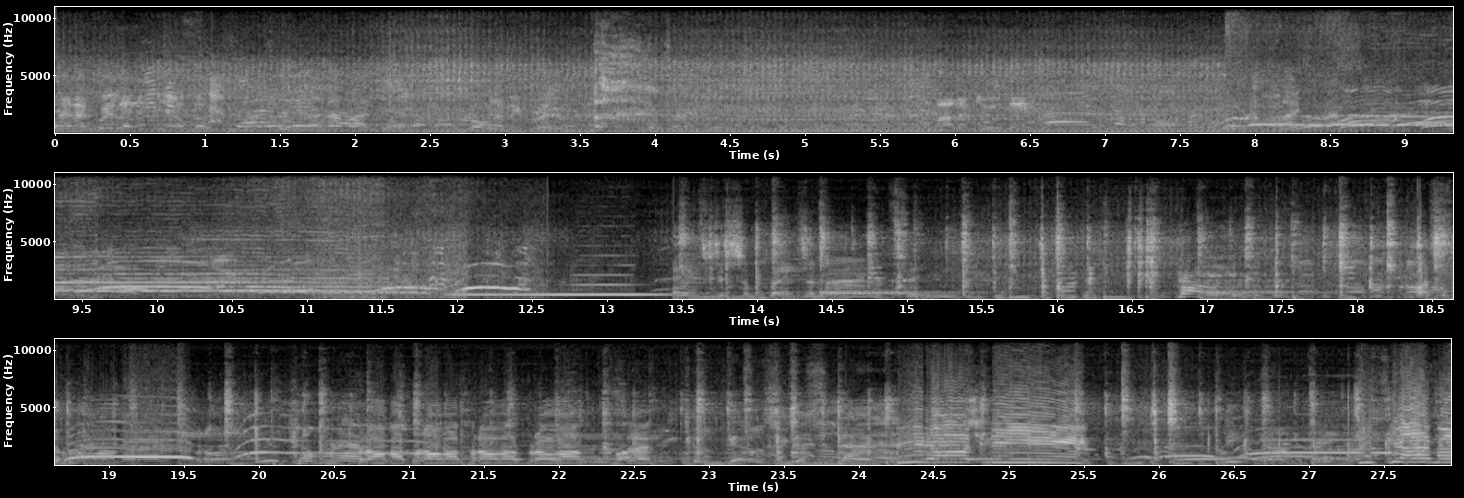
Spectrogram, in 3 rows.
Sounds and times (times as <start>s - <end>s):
Music: 7.8s - 27.9s.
